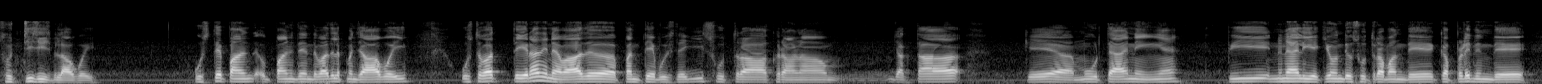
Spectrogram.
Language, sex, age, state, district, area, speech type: Dogri, male, 30-45, Jammu and Kashmir, Udhampur, urban, spontaneous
